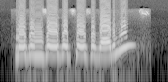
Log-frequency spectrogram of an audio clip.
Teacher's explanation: does not have any rise or fall all the way till the word vitamins where we have a very sharp rise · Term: high Rising statement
